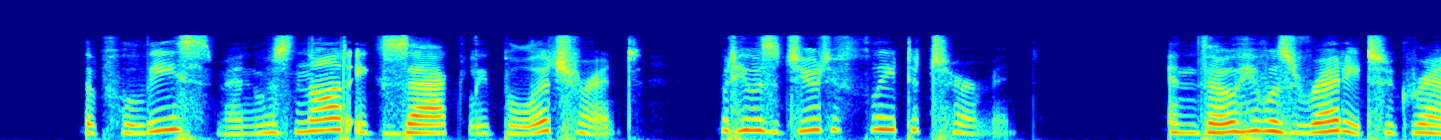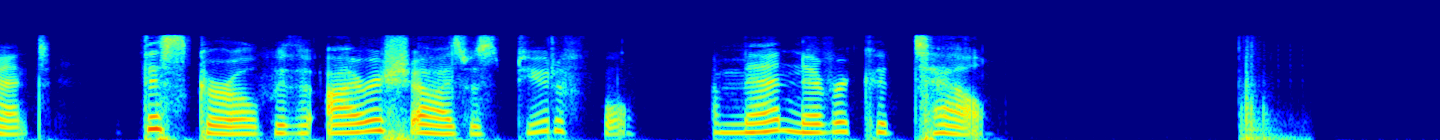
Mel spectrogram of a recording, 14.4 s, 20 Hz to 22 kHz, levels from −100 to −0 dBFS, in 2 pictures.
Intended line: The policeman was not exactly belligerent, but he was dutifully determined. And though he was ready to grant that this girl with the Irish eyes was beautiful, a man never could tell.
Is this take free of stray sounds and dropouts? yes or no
no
